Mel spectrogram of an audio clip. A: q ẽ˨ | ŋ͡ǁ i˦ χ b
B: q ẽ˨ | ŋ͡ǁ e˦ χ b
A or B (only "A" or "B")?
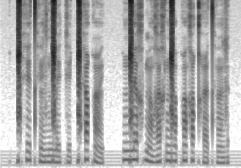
B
